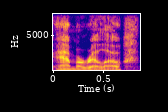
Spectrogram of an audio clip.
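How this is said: It is said with an English, Texan pronunciation. It is the local pronunciation that changes the Spanish word on purpose. "in Texas, we pronounce it Amarillo"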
